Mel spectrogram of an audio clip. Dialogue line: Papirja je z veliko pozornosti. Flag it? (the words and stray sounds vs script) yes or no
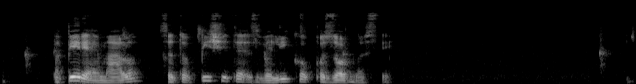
yes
